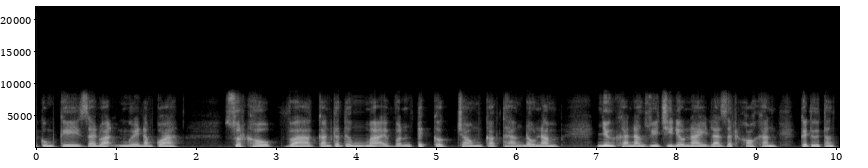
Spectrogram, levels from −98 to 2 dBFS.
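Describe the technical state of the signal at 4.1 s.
At 4.1 s a short buzzy hiss fills 3.99 to 4.13 s, continuing the preceding sound before speech resumes intact. This is likely a call audio freeze: delayed packets emptied the jitter buffer and 116 ms was filled in.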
